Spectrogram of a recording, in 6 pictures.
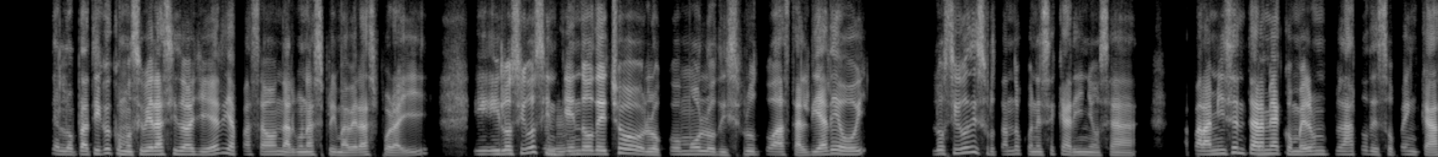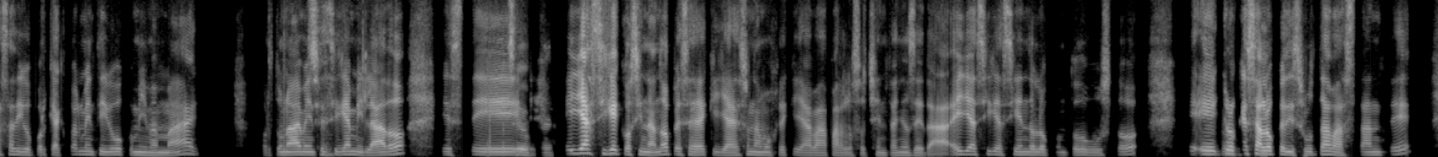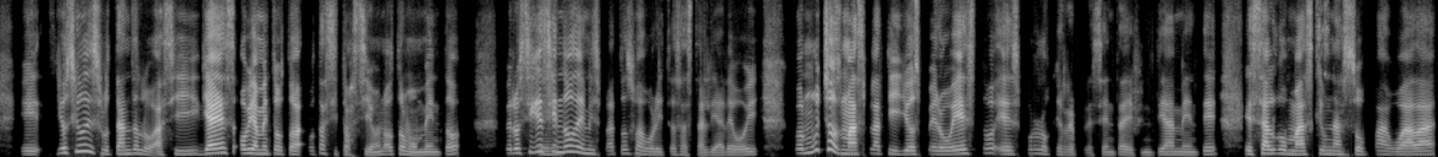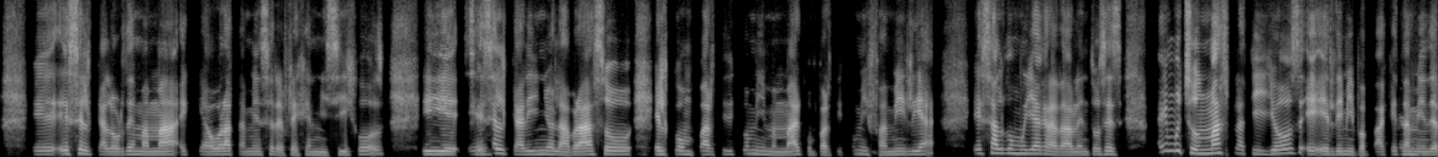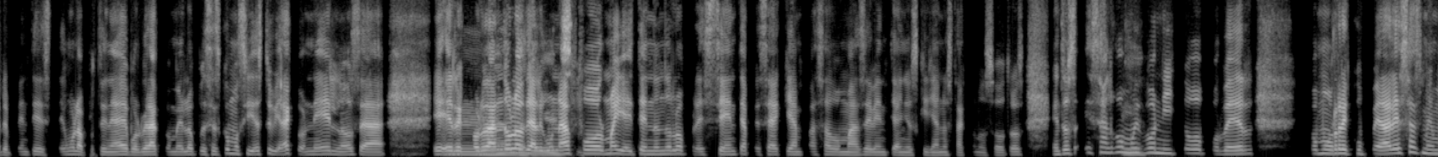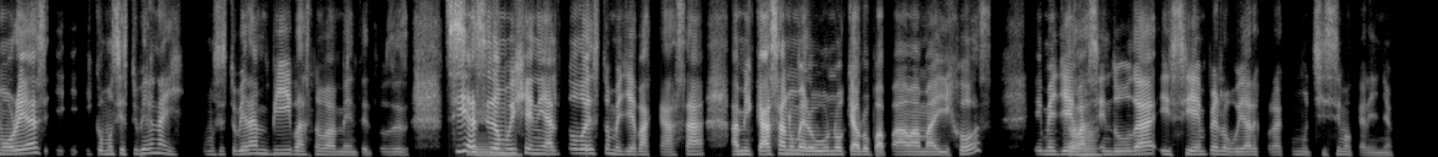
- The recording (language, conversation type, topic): Spanish, podcast, ¿Qué comidas te hacen sentir en casa?
- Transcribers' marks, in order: none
